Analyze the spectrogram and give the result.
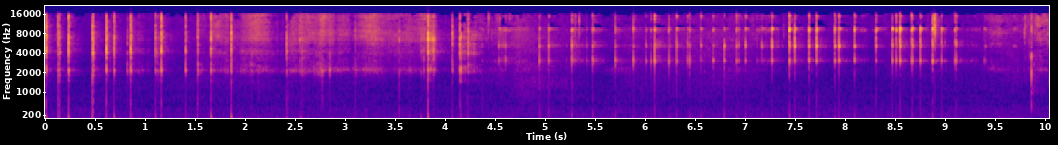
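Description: A hollow, red-painted aluminum water bottle with a screw cap is tapped rapidly with the fingertips and nails. Sharp, quick clicks and taps each carry a short, bright metallic ring over a low, steady background hum.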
